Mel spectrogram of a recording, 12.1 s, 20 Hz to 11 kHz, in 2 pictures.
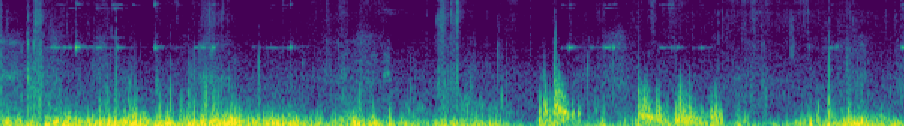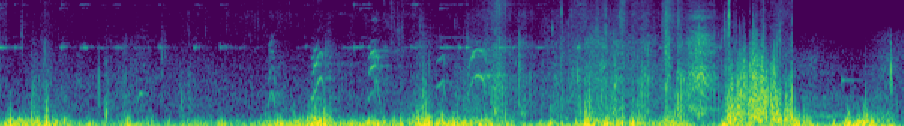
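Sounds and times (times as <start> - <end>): low rumble of walking: 0.0 - 12.0
dog yelping: 7.8 - 9.6.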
